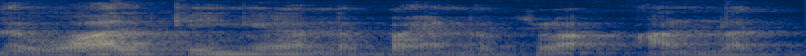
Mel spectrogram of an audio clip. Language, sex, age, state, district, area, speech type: Tamil, male, 60+, Tamil Nadu, Tiruppur, rural, spontaneous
